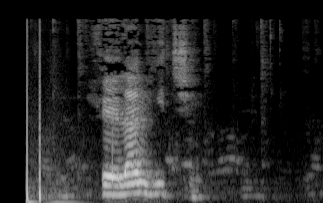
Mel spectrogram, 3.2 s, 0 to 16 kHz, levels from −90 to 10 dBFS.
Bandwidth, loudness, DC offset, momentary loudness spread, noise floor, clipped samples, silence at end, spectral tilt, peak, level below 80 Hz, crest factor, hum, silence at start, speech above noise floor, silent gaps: 11.5 kHz; -19 LUFS; under 0.1%; 15 LU; -59 dBFS; under 0.1%; 1.25 s; -5 dB/octave; 0 dBFS; -42 dBFS; 20 dB; none; 0.25 s; 42 dB; none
